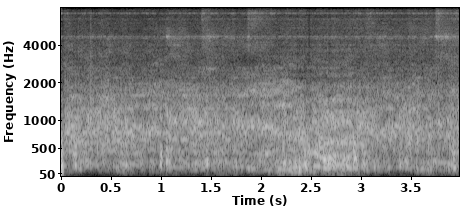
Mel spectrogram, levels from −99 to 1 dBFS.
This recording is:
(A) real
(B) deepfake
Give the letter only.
B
